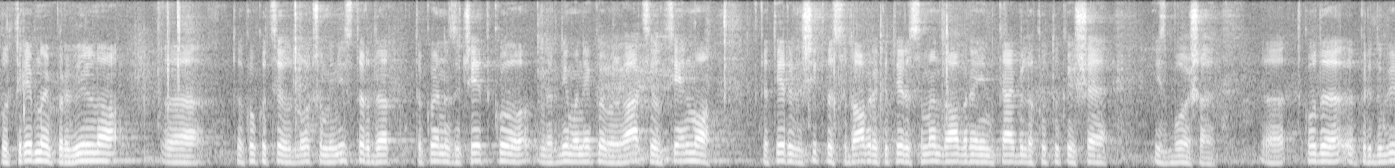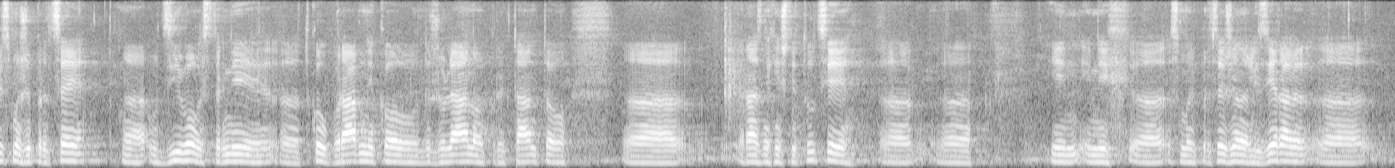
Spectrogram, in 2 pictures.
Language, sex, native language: Slovenian, male, Slovenian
